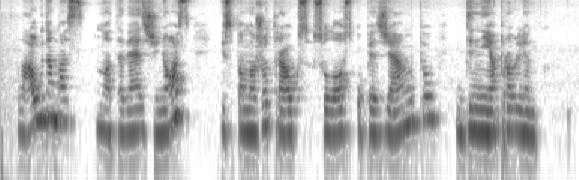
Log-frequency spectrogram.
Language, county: Lithuanian, Kaunas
